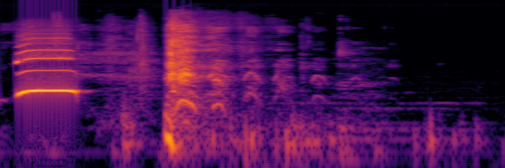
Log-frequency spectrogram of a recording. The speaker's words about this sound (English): I think the train is telling us to move on.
